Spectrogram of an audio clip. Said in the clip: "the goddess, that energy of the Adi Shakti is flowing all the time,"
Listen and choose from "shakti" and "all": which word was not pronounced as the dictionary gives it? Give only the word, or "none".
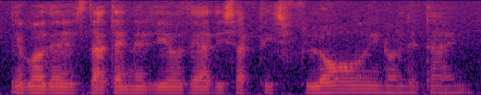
shakti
